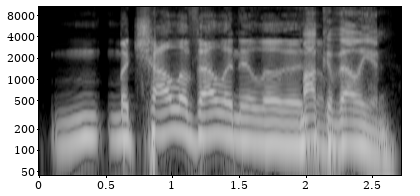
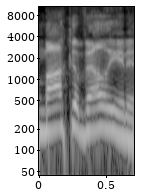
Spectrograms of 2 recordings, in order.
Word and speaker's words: Machiavellianism: Machiavellianism. Oh, Machiavellianism.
